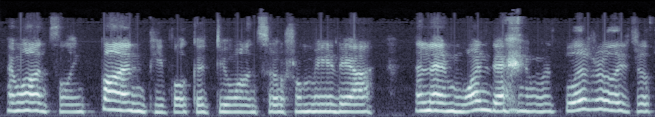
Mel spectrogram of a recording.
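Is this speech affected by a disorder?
Yes: ALS; diagnosed before age 30, atypical for young female; recently diagnosed.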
